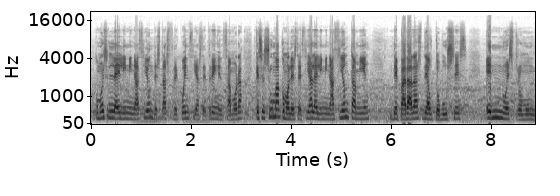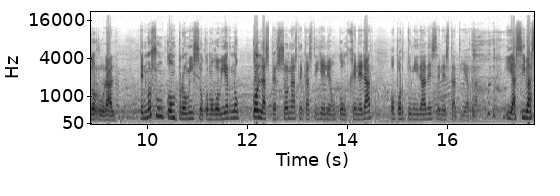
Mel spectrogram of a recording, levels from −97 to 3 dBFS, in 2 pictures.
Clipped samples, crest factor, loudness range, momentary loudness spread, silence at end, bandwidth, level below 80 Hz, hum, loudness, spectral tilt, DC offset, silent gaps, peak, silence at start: under 0.1%; 16 dB; 5 LU; 13 LU; 0 s; 16 kHz; -60 dBFS; none; -16 LUFS; -3 dB/octave; under 0.1%; none; 0 dBFS; 0 s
